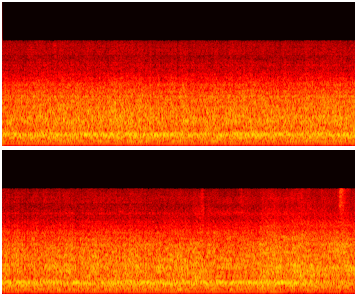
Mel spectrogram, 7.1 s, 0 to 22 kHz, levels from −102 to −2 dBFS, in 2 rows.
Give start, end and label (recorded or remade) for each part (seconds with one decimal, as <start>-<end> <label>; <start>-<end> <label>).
0.0-5.1 recorded; 5.1-7.1 remade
